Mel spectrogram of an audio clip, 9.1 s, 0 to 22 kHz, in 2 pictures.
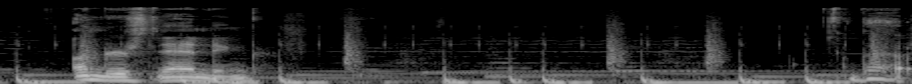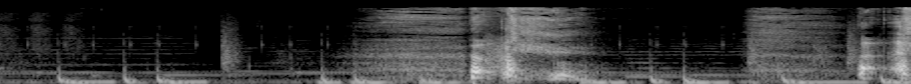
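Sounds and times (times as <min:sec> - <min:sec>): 
speech: 0:00.4 - 0:01.5
person sneezing: 0:04.2 - 0:04.8, 0:06.8 - 0:07.6, 0:08.3 - 0:09.1.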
